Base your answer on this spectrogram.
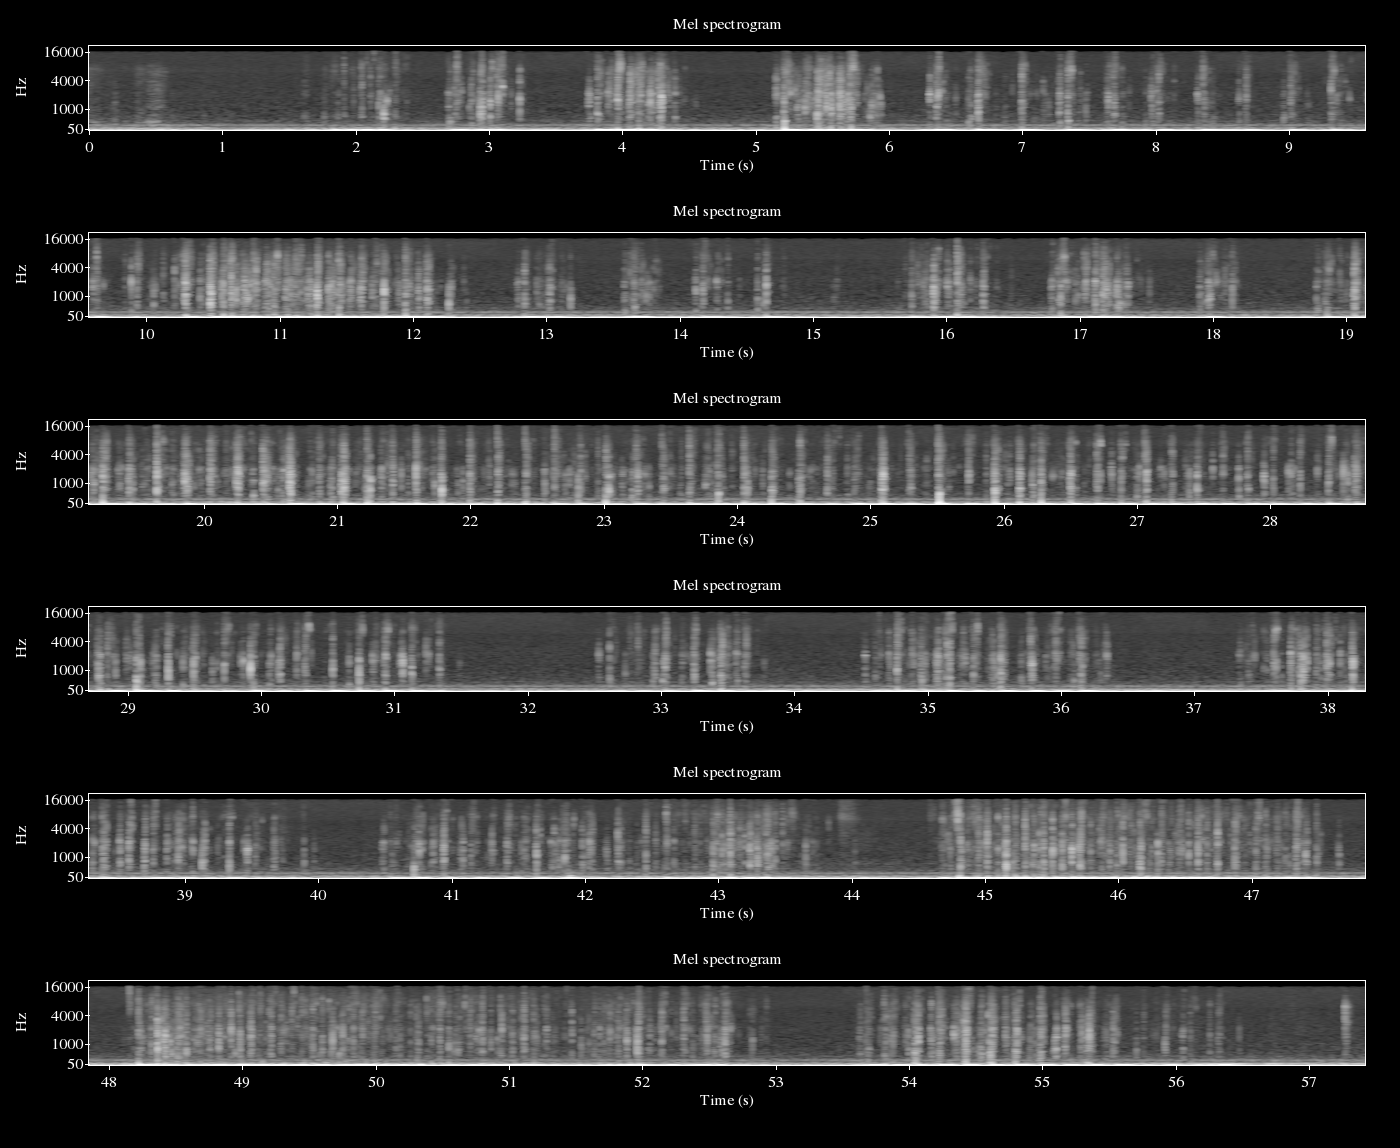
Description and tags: tattoo shaking bottle
The sound of shaking a small bottle with liquid in it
